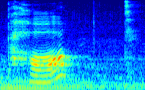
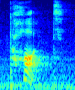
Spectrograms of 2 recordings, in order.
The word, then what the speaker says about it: taught: Então, ele vai ser mudo. E a gente vai pronunciar como, então? Só o T. Tzinho de parada. Então, o T de começo com mais ar, com aspiração. Taught. Taught.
